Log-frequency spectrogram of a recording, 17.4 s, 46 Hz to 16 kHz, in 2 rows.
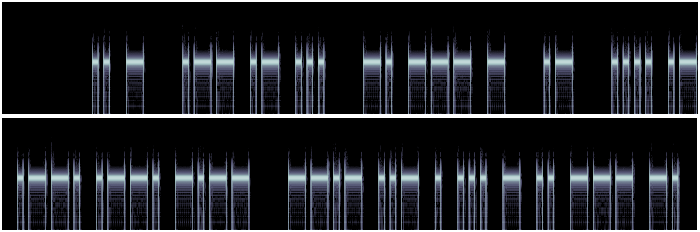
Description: Morse code, heard as a keyed tone, about 17 wpm, 700 Hz. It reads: IT WAS NOT A HAPPY QUESTION
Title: Sentences from Top 1000 Words 17wpm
